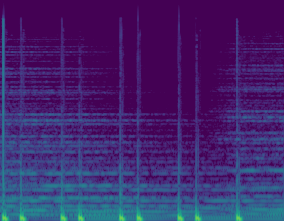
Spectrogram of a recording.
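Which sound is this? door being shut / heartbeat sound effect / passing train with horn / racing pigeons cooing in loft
heartbeat sound effect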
